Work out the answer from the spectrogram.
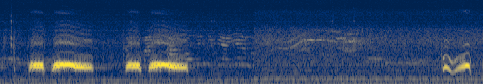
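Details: Spotted dove used as a lure to prompt other doves to call, with a rounded 'suara bulat' voice. A phrase of deep, rounded two-part coos, a quiet gap with a faint thin whistle, then a final rising coo.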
